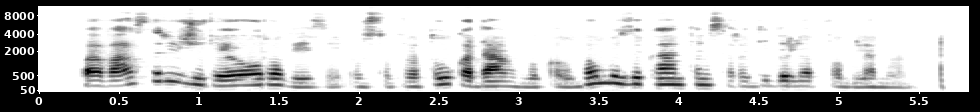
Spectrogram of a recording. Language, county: Lithuanian, Šiauliai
